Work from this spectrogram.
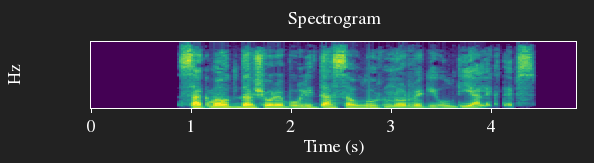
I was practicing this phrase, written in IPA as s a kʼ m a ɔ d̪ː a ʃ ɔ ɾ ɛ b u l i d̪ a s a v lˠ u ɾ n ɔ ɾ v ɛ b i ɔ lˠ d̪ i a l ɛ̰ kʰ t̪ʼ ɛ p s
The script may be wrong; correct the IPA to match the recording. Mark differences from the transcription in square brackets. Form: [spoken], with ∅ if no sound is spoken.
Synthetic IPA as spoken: s a kʼ m a ɔ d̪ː a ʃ ɔ ɾ ɛ b u l i d̪ a s a v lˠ u ɾ n ɔ ɾ v ɛ [ɡ] i [u] lˠ d̪ i a l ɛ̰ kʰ t̪ʼ ɛ p s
